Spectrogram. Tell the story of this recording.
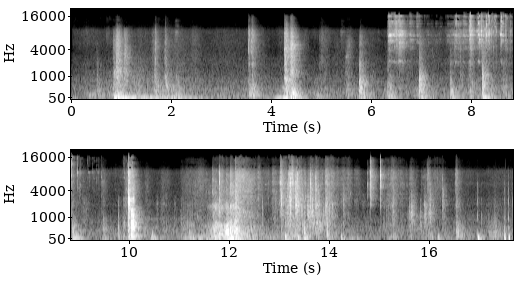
I enter the house walk all the way down my hall and leave the keys at their supposed place.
